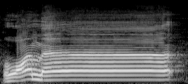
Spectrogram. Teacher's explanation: یہ جو اوپر ہے مد منفصل ہے، اس کو 3 الف کی مقدار میم الف کے ساتھ کھینچ کر پڑھیں گے۔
